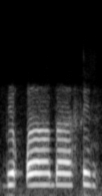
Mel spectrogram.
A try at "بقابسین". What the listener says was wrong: قاف کو کیوں کھینچا آپ نے؟ بقابسین.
